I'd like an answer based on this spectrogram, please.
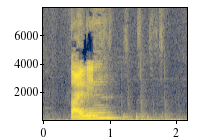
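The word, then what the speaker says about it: ptyalin: टाइलिन P silent होता है, और लाइसोजाइम।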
